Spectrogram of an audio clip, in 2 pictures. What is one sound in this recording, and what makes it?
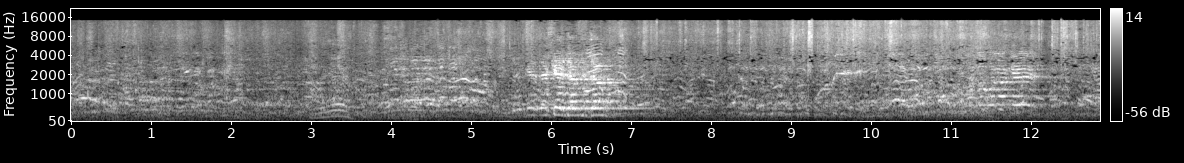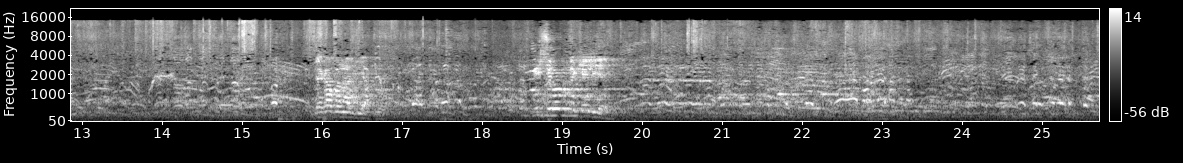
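Fireworks crackle and pop on the street.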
